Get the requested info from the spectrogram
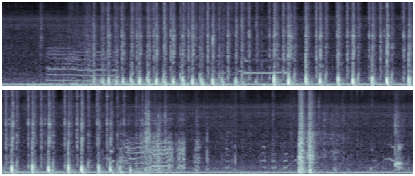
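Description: Poultry feed poured from a bag into a galvanized metal trash can as the bag is shaken, rattling against the metal in quick even pulses, about four a second, for several seconds. A chicken calls near the start and again about eight seconds in, and a single knock comes about two seconds before the end.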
